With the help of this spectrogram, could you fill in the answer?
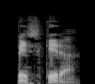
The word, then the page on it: pesquero: Spanish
